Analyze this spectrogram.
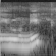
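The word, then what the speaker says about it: unique: ইউনিক work of আর্ট এখানে ইউনিক আমরা উচ্চারণ করে থাকি জেনারেলি যে ইউনিক তো ইউ কিন্তু এখানে না এখানে কিন্তু একটা ওয়াই এর উচ্চারণ আসবে ইউনিক তাই জন্য ওয়াই যেহেতু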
